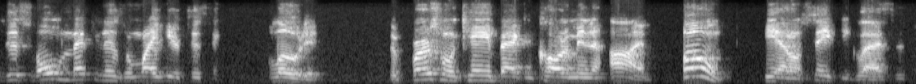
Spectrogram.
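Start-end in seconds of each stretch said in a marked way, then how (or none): 5.1-5.5 sharp high boom sound; imitated explosion. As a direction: shout the boom like a blast.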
